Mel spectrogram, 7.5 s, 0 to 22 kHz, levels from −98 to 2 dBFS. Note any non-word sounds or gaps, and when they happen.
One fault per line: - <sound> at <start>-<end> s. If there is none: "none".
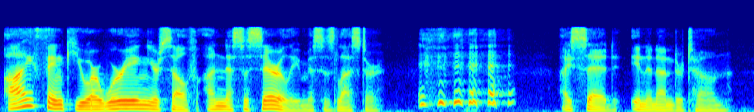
- laugh at 4.2-5.2 s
